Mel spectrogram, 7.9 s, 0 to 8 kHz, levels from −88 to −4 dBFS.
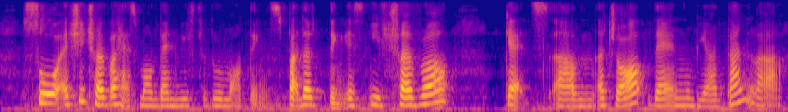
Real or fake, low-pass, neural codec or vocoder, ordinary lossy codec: fake; 7.2 kHz; codec, 16 kHz, 4.8 kbps, FACodec; none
